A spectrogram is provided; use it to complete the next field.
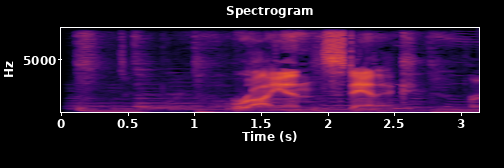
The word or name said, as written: Ryne Stanek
